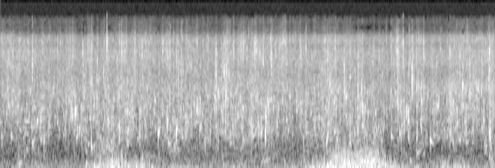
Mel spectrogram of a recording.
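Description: Faint kayak paddling: two low swishes of paddle strokes about three seconds apart, with water trickling and dripping off the paddle blades.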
